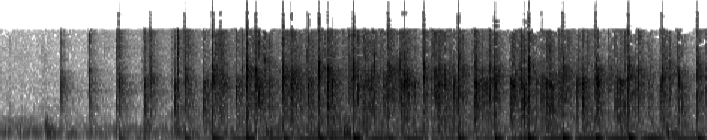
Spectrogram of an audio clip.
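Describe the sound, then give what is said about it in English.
Audience applause for a justice speaking at a court swearing-in ceremony: a few separate claps quickly build into loud, dense, sustained clapping. “Since you were kind enough to give me a hand before I even started speaking, maybe I shouldn't say anything.”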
